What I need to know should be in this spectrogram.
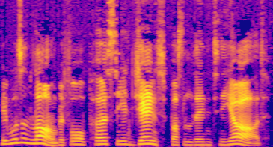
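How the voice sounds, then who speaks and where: A man's voice: fairly high pitch, animated, normal speed, fairly bright tone, no echo. A man reading a scripted children's story as narrator.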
